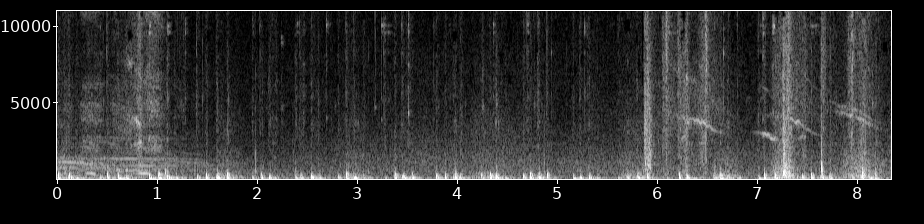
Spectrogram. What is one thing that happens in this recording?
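Hooves gallop rapidly through snow.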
